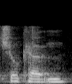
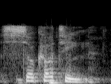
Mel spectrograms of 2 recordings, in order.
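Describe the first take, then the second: First: The word begins with a ch sound. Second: The word begins with an s-like sound. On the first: This is how outsiders say it. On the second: This is how the nation itself says it. "They pronounce it Silcotin"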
